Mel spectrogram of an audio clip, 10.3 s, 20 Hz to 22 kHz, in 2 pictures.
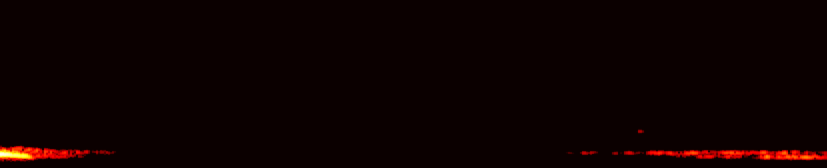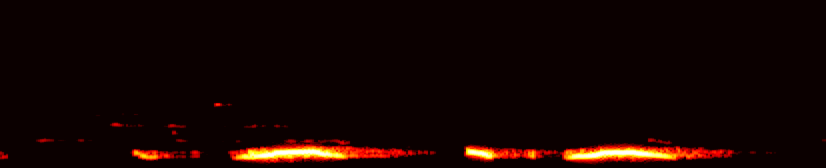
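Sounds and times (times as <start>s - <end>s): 
pigeon cooing: 0.0s - 0.4s, 6.0s - 9.6s.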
